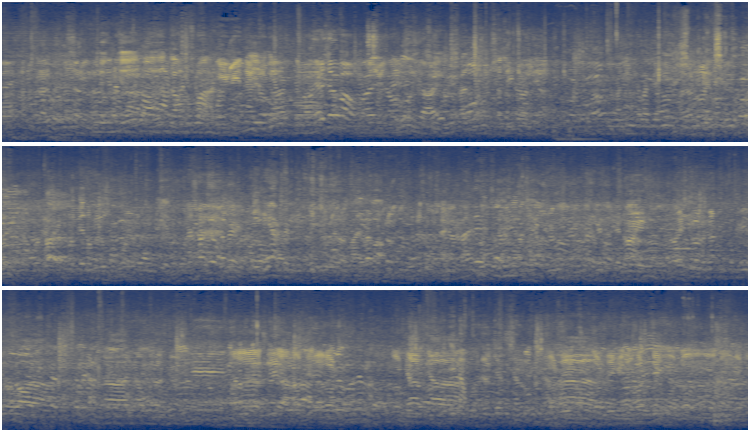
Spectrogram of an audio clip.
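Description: A crowd of men and women chatters and shouts outdoors.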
